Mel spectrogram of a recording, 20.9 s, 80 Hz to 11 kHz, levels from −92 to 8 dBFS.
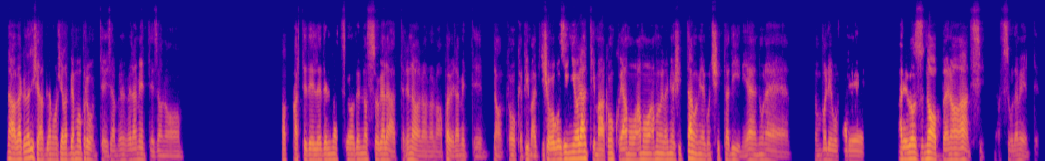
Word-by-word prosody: No 120 -3 +4
ma 125 +1 +5
quella 140 +3 +2
lì, 165 - +4
ce - - +2
l'abbiamo 115 +1 -2
ce 120 0 +1
l'abbiamo 125 +1 +1
pronte, 105 -6 -4
siam 100 -2 -8 0.2
veramente 115 -1 -5
sono 95 -2 -9 2.0
Fa - - -1
parte 115 - -2
del 110 0 0
del 115 +1 -1
nostro 115 -1 -3
del 120 +1 -3
nostro 120 -1 -2
carattere. 115 0 -2
No, 115 -4 0
no, 95 -1 -8
no, 95 -1 -10
poi - - 0
veramente 95 -3 -9
no. 95 -3 -7
Comunque 105 -1 -5
prima 105 -5 -2
dicevo 110 +3 +2
così 125 +2 +3
ignoranti, 135 +1 +6
ma 105 -2 +4
comunque 125 -3 -1
amo 115 0 +2
amo 120 +1 +2
amo 125 +1 -1
la 115 -1 -1
mia 120 -1 -2
città, 115 +5 +2
amo 130 -3 +6
i - - -3
miei 115 -1 -3
concittadini, 110 -2 -5
eh, 110 0 0
non 110 +1 -8
è 95 -4 -6 0.5
non 105 0 -14
volevo 110 -2 -4
fare 100 -1 -5 0.6
fare 125 0 +4
lo 135 +2 +6
snob, 125 -4 +4
no, 115 0 +3
anzi, 115 -5 0 0.3
assolutamente. 105 -4 -10
110 Hz, 160 wpm, -23 LUFS, 100-120 Hz, 2.0 s, ignoranti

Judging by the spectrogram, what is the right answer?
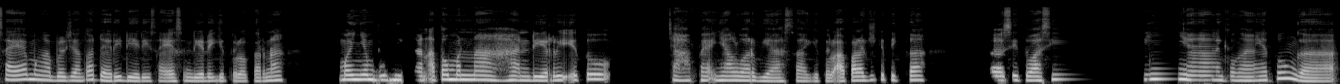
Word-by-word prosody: saya 215 0 +1
mengambil 200 -5 +1
contoh 180 +5 -1
dari 180 -2 0
diri 165 -2 -1
saya 160 0 -3
sendiri, 165 0 -2
gitu 165 -1 -4
loh. 155 - -2
Karena 175 +5 -2 0.5
menyembunyikan 210 -2 +3
atau 225 +4 +2
menahan 205 -4 +3
diri 185 +1 +2
itu 240 +1 +1 0.6
capeknya 195 0 -1
luar 185 -2 +1
biasa, 155 0 -3
gitu 155 0 -5
loh. - - +1
Apalagi 185 +4 0
ketika, 205 -1 -2 0.7
eee, 195 - +3
situasinya 230 +5 -2 1.4
lingkungannya 185 0 -1
itu 275 - -3
enggak 155 - +1
190 Hz, 120 wpm, -19 LUFS, 170-205 Hz, 1.4 s, menyembunyikan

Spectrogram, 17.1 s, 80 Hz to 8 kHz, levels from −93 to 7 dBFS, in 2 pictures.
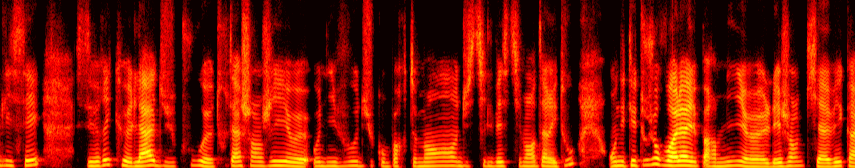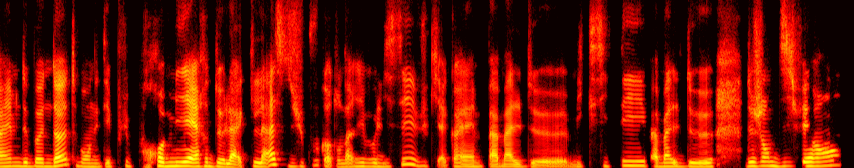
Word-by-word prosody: lycée, 225 +2 -2 0.3
c'est 195 - -5
vrai 240 +5 -1
que 245 -2 -5
là, 200 +4 +6
du 195 -4 -10
coup, 225 +2 -7
heu, 175 -3 -1
tout - - -17
a 205 0 +2
changé, 210 0 -1
heu, 180 -3 +1
au 195 - -5
niveau 190 +2 -7
du 190 - -12
comportement, 190 +2 -4
du 195 -1 -7
style 190 +1 -6
vestimentaire 190 0 -2
et - - 0
tout. 265 - -10 0.3
On 200 - -1
était 210 +2 -1
toujours 250 +4 -2
voilà 220 0 +10
et 205 - +4
parmi, 195 +2 -1
heu, 170 -1 +2
les 170 +1 +1
gens 200 +2 -2
qui 205 -2 -5
avaient 175 +3 +2
quand 180 -3 +2
même 185 +2 -1
de 180 - -1
bonnes 175 -1 -1
notes, 205 +4 +5
bon, 165 -2 -4
on - - -5
était 160 - -7
plus 190 +2 -13
premières 185 0 +4
de 175 -1 -1
la 155 -2 +3
classe, 250 +7 +1
du 175 +1 -8
coup 225 +7 -17
quand - - -2
on 155 - -7
arrive 180 0 -4
au 170 - -3
lycée, 170 +12 -5
vu 195 -4 -12
qu'il - - -10
y - - -2
a - - -10
quand 90 - -4
même 90 -1 -2
pas 85 - 0
mal 90 -1 -1
de 85 -2 -3
mixité, 200 - -6
pas - - 0
mal 175 +1 -1
de 170 0 -1 0.3
de 190 - +1
gens 200 +1 +1
différents. 195 +3 +1
190 Hz, 240 wpm, -23 LUFS, 175-205 Hz, 0.3 s, voilà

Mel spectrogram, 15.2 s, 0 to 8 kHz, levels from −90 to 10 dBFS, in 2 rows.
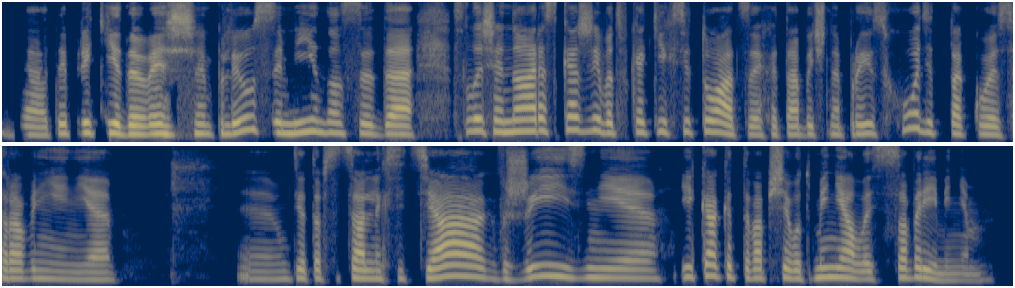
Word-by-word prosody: Да, 170 -2 -2
ты 200 +5 -1
прикидываешь 195 -2 +5 0.2
плюсы, 225 +3 +1
минусы, 210 -2 0
да. 185 0 +4 0.3
Слушай, 245 -1 +1
ну, 235 +2 +3
а 250 0 +7
расскажи, 260 0 0
вот, 210 -2 -1
в - - -16
каких 225 -1 -4
ситуациях 205 -7 0
это 175 +1 -3
обычно 180 +1 -4
происходит 205 - -4
такое 185 -2 -2
сравнение, 165 -3 -4 0.9
э, 160 0 -14
где-то 180 +2 -5
в 150 - -8
социальных 175 -1 0
сетях, 205 +3 +3
в 165 0 -11
жизни 190 -1 -3
и 210 - -3
как 230 +1 +1
это 185 -3 -4
вобще, 185 +2 -1
вот, 175 -1 -5
менялось 190 -5 0
со 195 - -1
временем? 140 -7 -5
190 Hz, 135 wpm, -23 LUFS, 175-215 Hz, 0.9 s, а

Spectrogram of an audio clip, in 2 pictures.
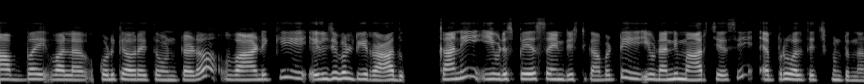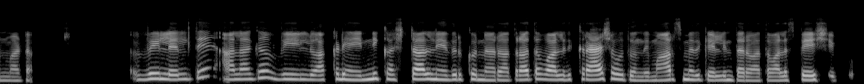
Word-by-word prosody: అబ్బాయి 235 +3 -2
వాళ్ళ 215 -1 +1 0.3
కొడుకు 225 +2 -2
ఎవరైతే 220 0 -1
ఉంటాడో, 205 - -1 0.3
వాడికి 220 +9 +1 0.3
ఎలిజిబిలిటీ 255 -1 +1
రాదు. 200 0 +2 0.4
కానీ, 250 +8 +3 0.2
ఈవిడ 240 -1 +2
స్పేస్ 250 0 +2
సైంటిస్ట్ 235 0 -1
కాబట్టి 220 +9 -4 0.2
ఈవిడన్ని 235 +1 +2
మార్చేసి 215 - -2 0.3
అప్రూవల్ 230 0 0
తెచ్చుకుంటుందన్నమాట. 190 -4 -6 1.2
వీళ్ళు 255 -2 +5
ఎళ్తే, 245 +7 -2 0.3
అలాగా 245 +6 +1 0.2
వీళ్ళు 230 -2 0
అక్కడ 245 +2 -3 0.2
ఎన్ని 245 +4 +3
కష్టాలను 235 +1 +3
ఎదుర్కొన్నారో. 215 -3 -1
ఆ - - -8
తరువాత 215 +3 +2
వాళ్ళది 215 0 +1
క్రాష్ 225 +3 +6
అవుతుంది. 200 -6 -2
మార్స్ 210 +2 +1
మీదకెళ్ళిన 205 -1 -1
తరువాత 175 -1 -2
వాళ్ళ 185 +2 0
స్పేస్‌షిపు. 220 - 0
225 Hz, 120 wpm, -24 LUFS, 210-245 Hz, 1.2 s, క్రాష్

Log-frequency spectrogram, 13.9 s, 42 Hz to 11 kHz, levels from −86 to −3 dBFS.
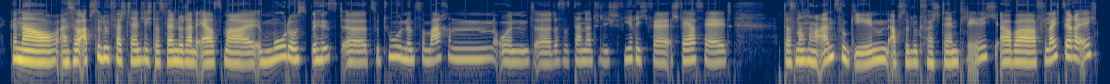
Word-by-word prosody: Genau, 195 -4 +8
also 185 0 0
absolut 235 +1 +3
verständlich, 200 -1 -1
dass 180 -1 -6
wenn 195 0 +3
du 190 - +1
dann 185 -1 +2
erst 175 +2 +2
mal 170 -2 +3
im 185 +2 -4
Modus 225 -2 0
bist, 215 +3 -5
äh, 185 0 -2
zu 205 +3 -13
tun 255 0 -3
und 205 0 -5
zu 210 0 -13
machen 220 +1 -4
und, 185 -1 -7
äh, 170 0 -5
dass 185 +2 -14
es 185 -1 -19
dann 195 -2 -6
natürlich 195 -1 -10
schwierig 215 +2 -9
fä 180 -3 -2
schwerfällt, 200 -4 -2 0.6
das 185 -1 -4
noch 200 0 0
mal 195 -2 0
anzugehen, 210 - -1
absolut 180 +1 -4
verständlich. 180 +8 -5
Aber 185 -1 +4
vielleicht 210 +8 -1
wäre 250 -3 +5
echt 295 +6 -3
195 Hz, 165 wpm, -23 LUFS, 185-220 Hz, 0.6 s, Genau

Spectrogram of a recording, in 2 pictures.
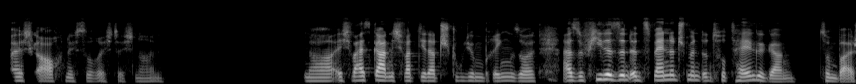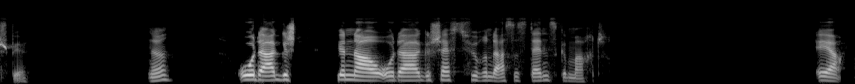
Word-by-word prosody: Ich 175 -1 -8
auch 155 - -6
nicht 155 -2 -14
so 150 - -15
richtig, 145 - -15
nein. 140 - -22 1.4
Na, 160 0 -8
ich 175 - -7
weiß 190 0 -2
gar 190 -2 +5
nicht, 180 0 -7
was 175 - -4
dir 175 - -8
das 165 -1 -3
Studium 170 -1 -9
bringen 170 +2 -10
soll. 155 -1 -7 0.3
Also, 185 0 -3
viele 230 0 +3
sind 215 0 0
ins 190 +2 -4
Management, 210 0 -1
ins 170 +2 -11
Hotel 180 0 -4
gegangen 145 -7 -6 0.2
zum 165 -4 -9
Beispiel. - - -4 1.2
Ne? 190 +6 -4 0.7
Oder 210 -3 +9
gesch 220 -1 +5 0.4
genau 195 -5 +7
oder 185 -1 +3
geschäftsführende 195 -1 -3
Assistenz 175 +2 -6
gemacht. 140 -4 -12 2.1
Ja. - - +2
180 Hz, 125 wpm, -22 LUFS, 165-200 Hz, 2.1 s, Oder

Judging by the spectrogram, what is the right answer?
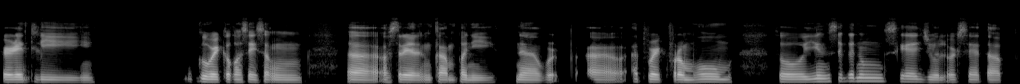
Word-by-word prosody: currently 115 0 +5 1.3
nagwo-work 120 -3 +4
ako 115 -1 -1
sa 115 - +4
isang 105 0 -2 0.5
ah, 105 -3 +4
Australian 110 0 +3
company 105 -1 0 0.2
na 105 -2 +1
work - - -5 0.3
ah, - - 0
at-work-from-home. 115 0 0 0.4
So, 120 -1 0
yung 140 +3 -1
sa 150 0 -6
ganong 155 -1 -2
schedule 120 -6 -2
or 115 - -2
set 115 0 -4
up, 105 0 -1
115 Hz, 120 wpm, -26 LUFS, 105-120 Hz, 1.3 s, currently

